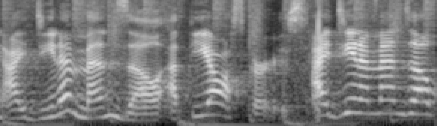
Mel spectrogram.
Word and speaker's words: Idina Menzel: number four we have John trola Miss pronouncing idena Menzel at the Oscars Idina menel was set to perform Let it go at the Oscars in 2014 for whatever reason John Travolta called Idina Menzel Adele daim when he was introducing her he got a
